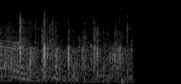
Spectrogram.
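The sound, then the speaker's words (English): A short burst of audience applause for a performing team at a church service: many hands clapping in a dense, steady patter, loud, lasting just over a second before cutting off abruptly into silence. “All right, can we give these guys a round of applause, please?”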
